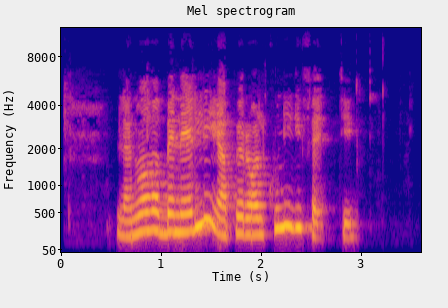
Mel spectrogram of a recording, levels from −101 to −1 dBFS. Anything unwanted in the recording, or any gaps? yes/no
no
